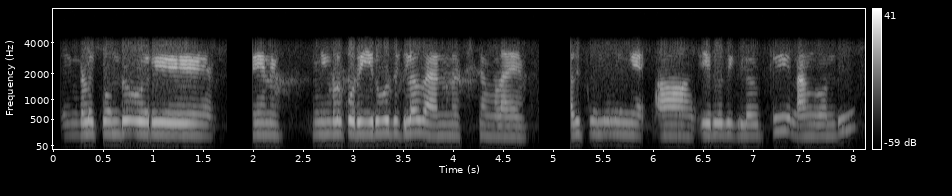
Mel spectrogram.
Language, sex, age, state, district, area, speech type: Tamil, female, 30-45, Tamil Nadu, Thoothukudi, urban, conversation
